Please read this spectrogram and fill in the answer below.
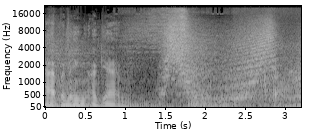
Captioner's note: video swooshing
